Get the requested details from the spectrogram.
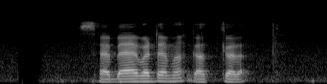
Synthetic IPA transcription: sæbæːʋəʈ̬əməɡat̪̚kəla̰t̪

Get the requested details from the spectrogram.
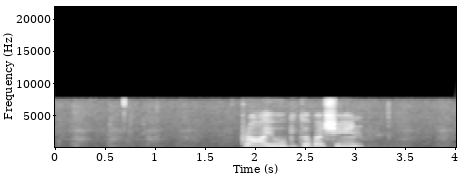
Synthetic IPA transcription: praːjoːɡikəʋaʂɐjen

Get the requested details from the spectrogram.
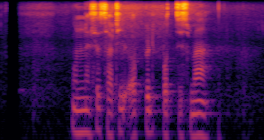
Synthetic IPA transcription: unːesesaʈʰiʔʌprilpʌtːt͡sisma

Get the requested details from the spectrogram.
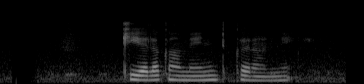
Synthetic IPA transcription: kijələkomeɳʈkəɾanːe

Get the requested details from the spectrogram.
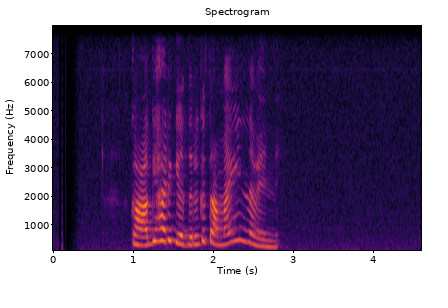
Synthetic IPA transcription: kaːɡeɦaɾiɡed̪əɾəkət̪amajinːəʋenːe

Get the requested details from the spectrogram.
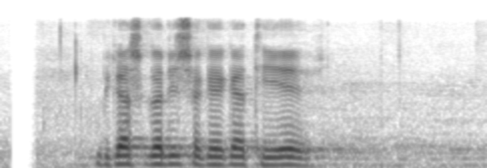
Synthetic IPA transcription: bikasɡʌɾisʌkekat̪ʰije

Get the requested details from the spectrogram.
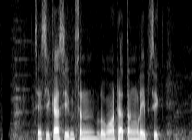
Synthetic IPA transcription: d̥ʒ̥ɛ̤sikasimsənluŋɔɖ̥ä̤t̪əŋlep̚sɪk̚

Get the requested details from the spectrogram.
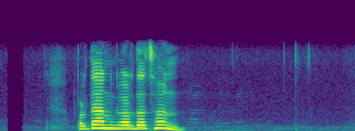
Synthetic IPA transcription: prʌd̪anɡʌrd̪ʌt͡sʰʌn

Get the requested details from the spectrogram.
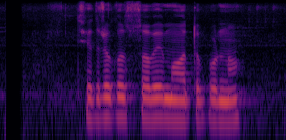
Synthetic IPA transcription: t͡ʃʰet̪ɾɔkosɔbemɔɦɔt̪wɔpuɾnɔ

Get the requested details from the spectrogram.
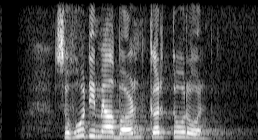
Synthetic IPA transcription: suɦudimɛlbɔrnkərt̪uɾʊn

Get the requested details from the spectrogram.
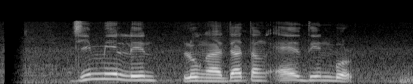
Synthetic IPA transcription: d͡ʒimilin | luŋadat̪əŋɛdinbʊrk̚

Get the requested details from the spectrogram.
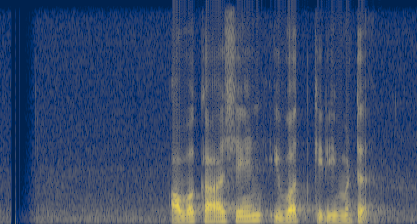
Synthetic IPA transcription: ɐʋɐkaːʃeːniʋɐt̪kiɾiːməʈə̰

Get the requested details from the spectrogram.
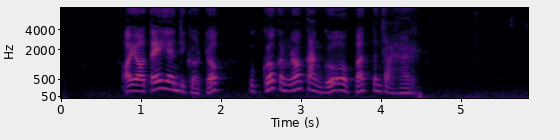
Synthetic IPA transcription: ʔɔ̰jɔt̪ejɛnd̪i̤ɡ̥ɔ̤ɖ̥ɔ̤k̚ | uɡ̥ɔ̤kənɔkaŋɡoob̥a̤t̪̚pəɲt͡ʃaɦar

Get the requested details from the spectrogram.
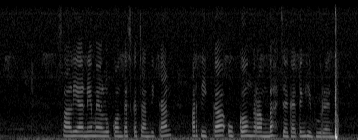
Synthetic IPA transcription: salianemɛlukɔnt̪ɛskət͡ʃant̪ikanart̪ikaʔuɡ̥ɔ̤ŋəɾambahd̥ʒ̥ä̤ɡ̥a̤t̪ɪŋɦib̥uɾan

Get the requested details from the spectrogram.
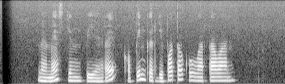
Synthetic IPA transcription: mɛmɛsd͡ʒɨŋpiɛɾɛkʰopinkɨrdipɔt̪ɔkuwart̪awan

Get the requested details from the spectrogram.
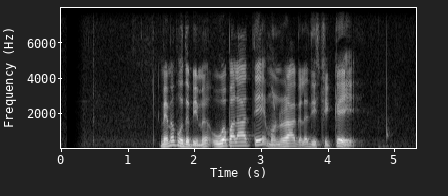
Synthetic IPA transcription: meməpud̪əbiməʔuʋəpalaːt̪eːmonraːɡələd̪isʈrikːəjeː

